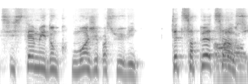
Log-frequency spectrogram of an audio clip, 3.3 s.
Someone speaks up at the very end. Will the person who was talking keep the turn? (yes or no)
yes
